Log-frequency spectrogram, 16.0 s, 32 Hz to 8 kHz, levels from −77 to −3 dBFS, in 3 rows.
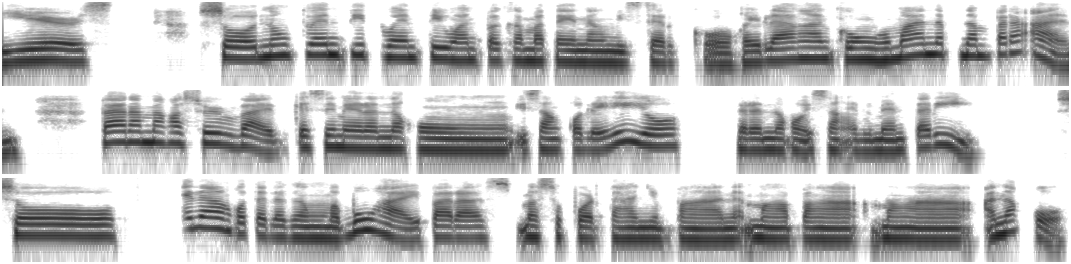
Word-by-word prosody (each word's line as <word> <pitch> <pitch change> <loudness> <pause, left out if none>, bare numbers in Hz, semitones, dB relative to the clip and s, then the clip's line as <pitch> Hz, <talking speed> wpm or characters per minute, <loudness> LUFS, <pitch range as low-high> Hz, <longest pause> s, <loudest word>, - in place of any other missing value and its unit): years. 170 +1 +2 0.4
So, 205 -2 +2
no'ng 240 +2 +2
2021 215 -6 0
pagkamatay 175 -2 -1
ng 160 -1 +2
mister 150 0 -2
ko 140 - -1
kailangan 185 +6 +1
kong 195 -1 +2
humanap 245 +6 +3
ng 235 0 +1
paraan 230 - -1 0.4
para 260 +1 +3
maka-survive, 235 - 0
kasi 195 +1 -2
meron 180 -1 +1
akong 160 -2 +1
isang 165 -1 -1
kolehiyo, 210 +7 0 0.3
meron 160 0 +1
akong 155 -3 0
isang 160 0 -3
elementary. 155 +7 -1 0.4
So, 190 -1 +3 0.3
kailangan 290 -3 +1
ko 210 - 0
talagang 170 -3 -1
mabuhay 160 - +2
para 165 -1 +1
s - - -4
masuportahan 160 -3 -1
'yong 145 -1 -2
pangana 145 -1 +1
mga 155 -2 +2
panga 150 -1 +1 0.2
mga 155 -2 +2 0.3
anak 230 +5 +2
ko. - - -3
180 Hz, 145 wpm, -23 LUFS, 160-210 Hz, 0.4 s, humanap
